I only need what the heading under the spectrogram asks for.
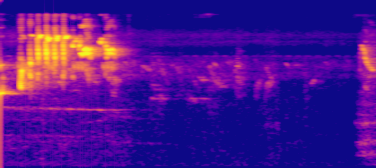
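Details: Orange-headed thrush in an aviary giving a rapid, high, twittering burst of song for about a second, then quiet background hiss and a final short note.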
